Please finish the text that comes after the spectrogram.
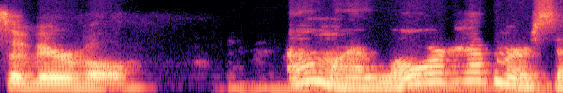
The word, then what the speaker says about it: Sevierville: It is French, but in Tennessee, it's Sevierville.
